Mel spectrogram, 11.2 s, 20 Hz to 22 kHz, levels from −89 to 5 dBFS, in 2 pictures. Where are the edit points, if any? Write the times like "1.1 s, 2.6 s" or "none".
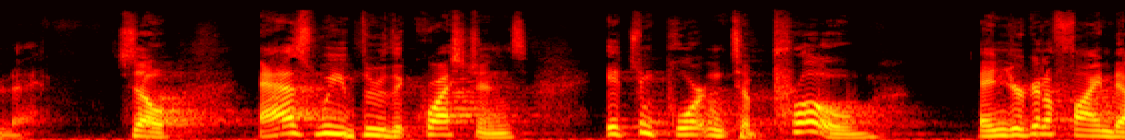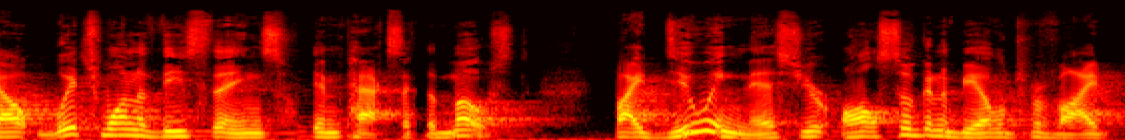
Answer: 1.8 s, 3.2 s, 7.1 s, 7.7 s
